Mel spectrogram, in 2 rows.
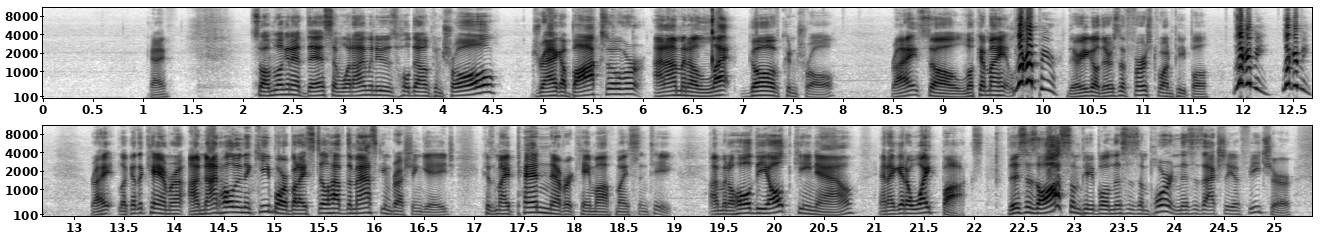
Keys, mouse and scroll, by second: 3.1 space, 3.8-13.8 ctrl+drag.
